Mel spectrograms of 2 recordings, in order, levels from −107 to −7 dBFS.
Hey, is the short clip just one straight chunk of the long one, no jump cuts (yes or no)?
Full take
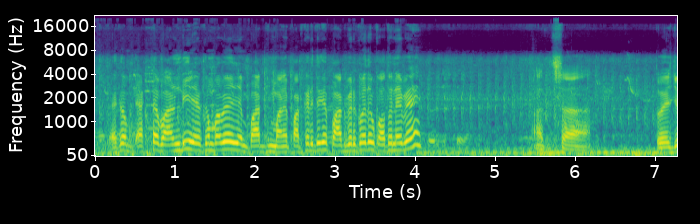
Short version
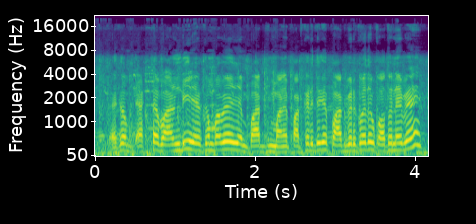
yes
